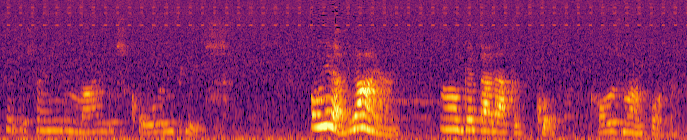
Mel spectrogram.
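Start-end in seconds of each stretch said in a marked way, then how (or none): 0.1-2.3 unvoiced murmured whisper. Real, not acted. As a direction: whisper to yourself while mining. Whispering while mining.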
